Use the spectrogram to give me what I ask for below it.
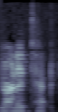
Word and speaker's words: Yarnitecture: You have to Yarnitecture. double pronounce that CT.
